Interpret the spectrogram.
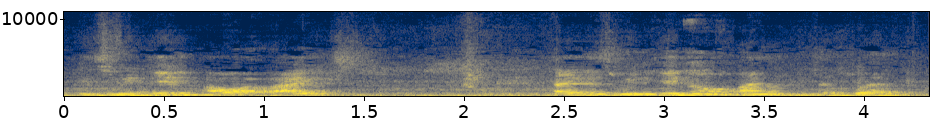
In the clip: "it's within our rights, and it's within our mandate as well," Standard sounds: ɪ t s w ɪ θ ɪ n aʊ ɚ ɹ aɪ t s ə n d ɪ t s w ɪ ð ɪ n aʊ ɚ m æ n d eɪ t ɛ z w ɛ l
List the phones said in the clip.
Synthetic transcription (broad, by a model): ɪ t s w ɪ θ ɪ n aʊ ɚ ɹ aɪ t ə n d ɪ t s w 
